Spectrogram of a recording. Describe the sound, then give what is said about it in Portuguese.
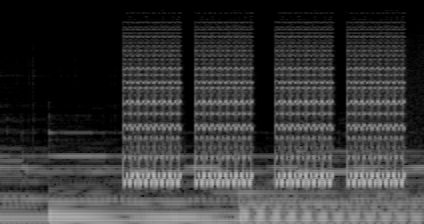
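A telephone rings with an incoming call, four loud, evenly spaced bursts of bright electronic trilling over a low steady hum, no voices present. “parece que vamos ter de ouvir o … mais tarde porque já temos outra chamada em linha”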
